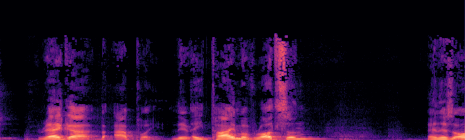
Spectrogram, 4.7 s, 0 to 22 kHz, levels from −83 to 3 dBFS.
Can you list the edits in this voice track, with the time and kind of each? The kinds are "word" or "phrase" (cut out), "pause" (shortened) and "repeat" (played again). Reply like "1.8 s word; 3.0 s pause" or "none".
1.9 s word

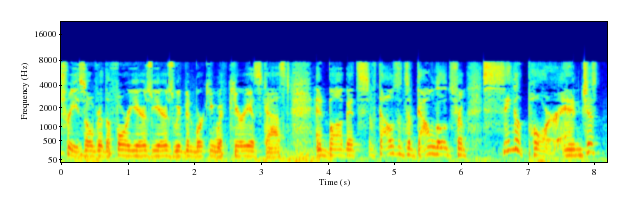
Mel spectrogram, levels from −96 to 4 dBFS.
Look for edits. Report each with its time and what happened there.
1.4 s repeat; 4.6 s phrase

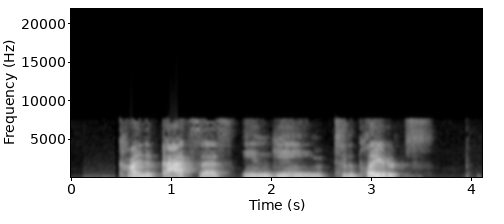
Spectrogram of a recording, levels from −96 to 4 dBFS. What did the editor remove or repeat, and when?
2.6 s pause

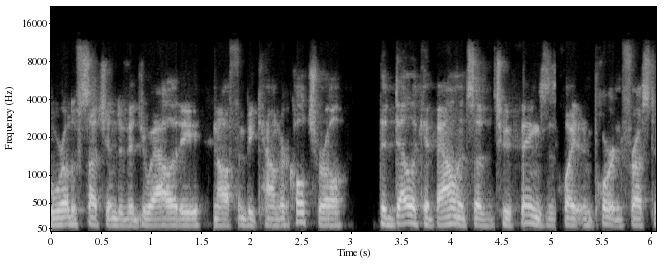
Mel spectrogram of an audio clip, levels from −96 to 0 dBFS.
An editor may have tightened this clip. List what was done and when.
1.6 s phrase; 4.4 s word; 5.0 s word

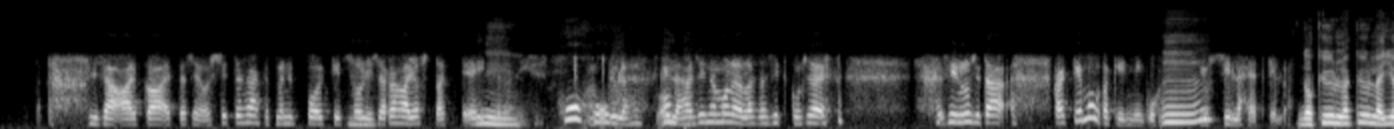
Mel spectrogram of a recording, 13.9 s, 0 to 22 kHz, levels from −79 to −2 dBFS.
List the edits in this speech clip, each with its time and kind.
4.6 s pause; 5.5 s pause; 6.5 s pause

